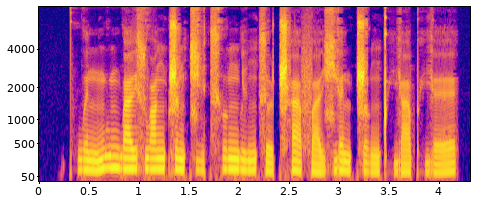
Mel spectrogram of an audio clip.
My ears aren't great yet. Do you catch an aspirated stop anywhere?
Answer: yes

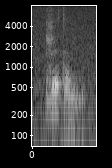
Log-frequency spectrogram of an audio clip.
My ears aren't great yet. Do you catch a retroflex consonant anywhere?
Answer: yes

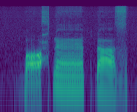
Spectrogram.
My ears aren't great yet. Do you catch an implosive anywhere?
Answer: yes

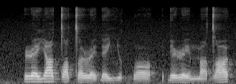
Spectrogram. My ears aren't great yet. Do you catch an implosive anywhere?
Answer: yes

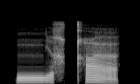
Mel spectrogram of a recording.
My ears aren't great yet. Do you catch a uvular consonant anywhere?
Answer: yes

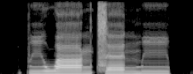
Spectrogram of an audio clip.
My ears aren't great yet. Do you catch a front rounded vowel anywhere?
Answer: no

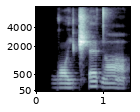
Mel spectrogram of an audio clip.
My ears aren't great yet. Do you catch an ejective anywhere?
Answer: yes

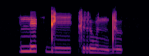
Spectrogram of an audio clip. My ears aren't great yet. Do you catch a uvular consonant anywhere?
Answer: no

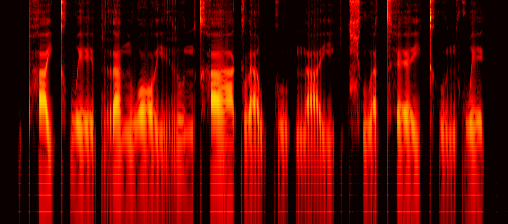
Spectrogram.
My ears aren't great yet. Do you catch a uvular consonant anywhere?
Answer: no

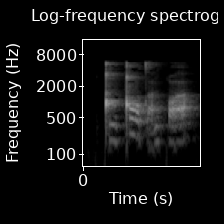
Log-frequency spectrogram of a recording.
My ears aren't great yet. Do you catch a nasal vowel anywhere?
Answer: no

